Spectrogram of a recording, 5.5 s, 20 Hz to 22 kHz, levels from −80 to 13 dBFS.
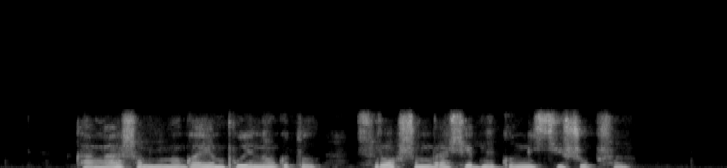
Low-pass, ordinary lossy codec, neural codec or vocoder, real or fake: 7.2 kHz; Opus, 24 kbps; codec, 44.1 kHz, 7.8 kbps, Pupu-Codec; fake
